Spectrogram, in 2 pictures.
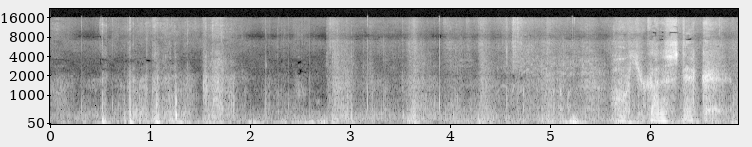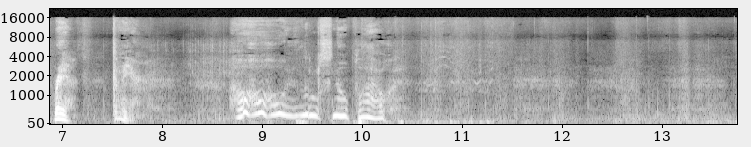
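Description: A dog's paws crunch through snow.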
